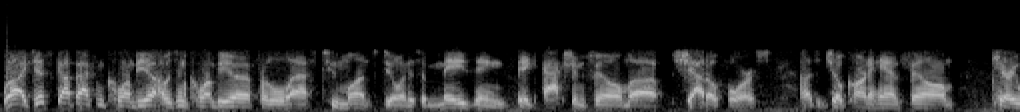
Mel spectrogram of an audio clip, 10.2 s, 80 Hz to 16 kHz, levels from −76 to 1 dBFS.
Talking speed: 190 wpm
